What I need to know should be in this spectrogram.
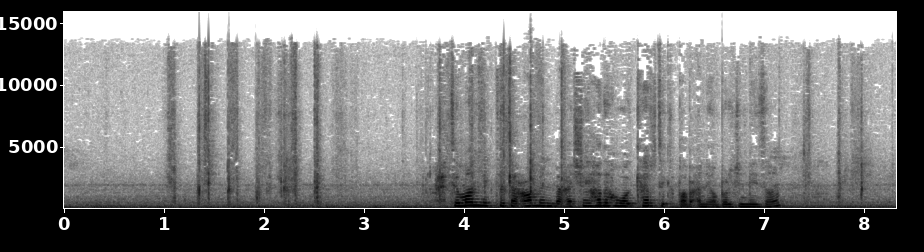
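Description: Playing cards tap and click softly.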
